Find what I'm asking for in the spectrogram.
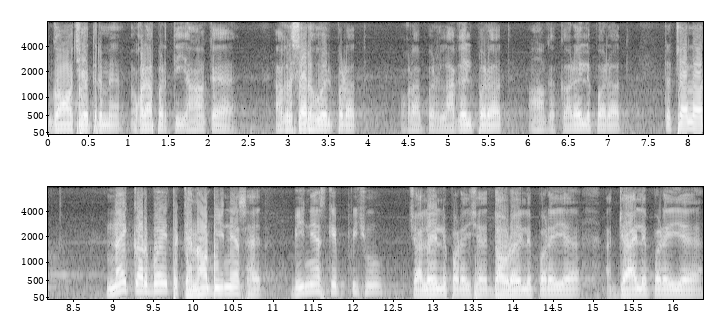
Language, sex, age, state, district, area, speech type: Maithili, male, 30-45, Bihar, Purnia, rural, spontaneous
